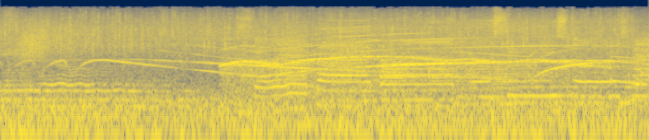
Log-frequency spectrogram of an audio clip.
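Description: Several emergency-vehicle sirens wailing, their pitches sweeping up and down and overlapping, over a heavy low rumble. One siren starts just after the beginning, and more join about two seconds in.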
